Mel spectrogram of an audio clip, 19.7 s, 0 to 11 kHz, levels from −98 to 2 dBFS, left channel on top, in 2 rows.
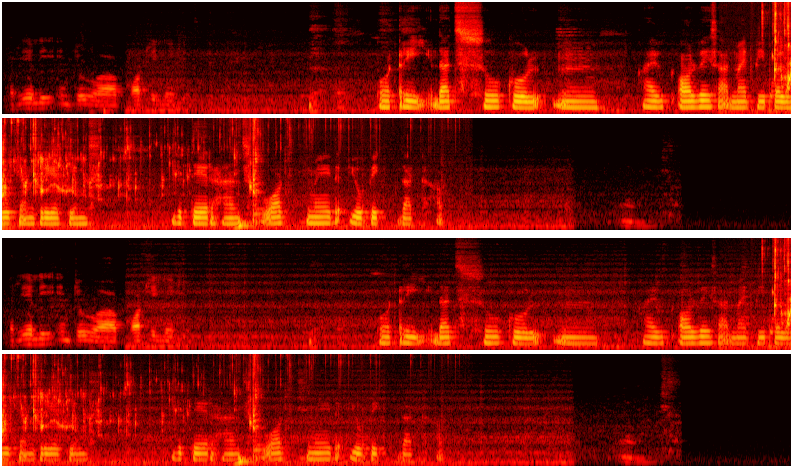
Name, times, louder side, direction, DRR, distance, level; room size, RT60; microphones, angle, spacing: voice 1, 0.2-2.1 17.6-17.7, right 5 dB, 45° right, 0.5 m, -50 dB
sound 1, 1.5-17.0, right 2 dB, 70° right, 1.6 m, -63 dB
voice 2, 3.8-4.3 4.7-7.6 8.0-11.1 12.0-15.4, left 5 dB, 75° left, 0.4 m, -40 dB
sound 2, 9.0-15.7, left 3 dB, 10° left, 0.5 m, -43 dB
11.5 x 6.7 x 3.3 m
head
